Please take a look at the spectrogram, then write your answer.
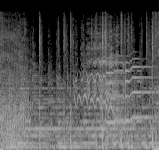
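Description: Horse neighing with a rising, wavering whinny over a steady clip-clop of hooves in the Western video game Hopalong: The Badlands, close and clear, with no talking.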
